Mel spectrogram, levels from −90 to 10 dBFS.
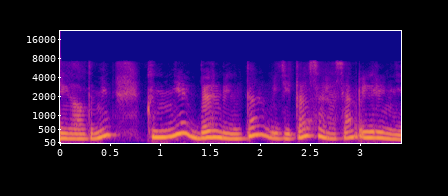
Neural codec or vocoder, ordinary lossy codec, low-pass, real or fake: codec, 16 kHz, 2 kbps, FreqCodec, smaller model; Opus, 64 kbps; 7.2 kHz; fake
